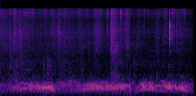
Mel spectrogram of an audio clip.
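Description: Fancy pigeons on a farm cooing close by, with repeated low, throaty rolling coos in several overlapping bursts over a few seconds.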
